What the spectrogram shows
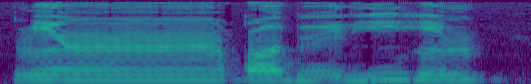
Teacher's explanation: تا میں ہم نے تھوڑا سا گیپ چھوڑا تھا، لیکن قاف اور کاف یہ 2 ایسے لیٹرز ہیں کیونکہ ان کا مخرج نون سے کافی دور ہے، تو اس میں مخرج کو ہم بند کر دیتے ہیں، یعنی مخرج پہ لگا کے اخفا کیا جاتا ہے قاف اور کاف میں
